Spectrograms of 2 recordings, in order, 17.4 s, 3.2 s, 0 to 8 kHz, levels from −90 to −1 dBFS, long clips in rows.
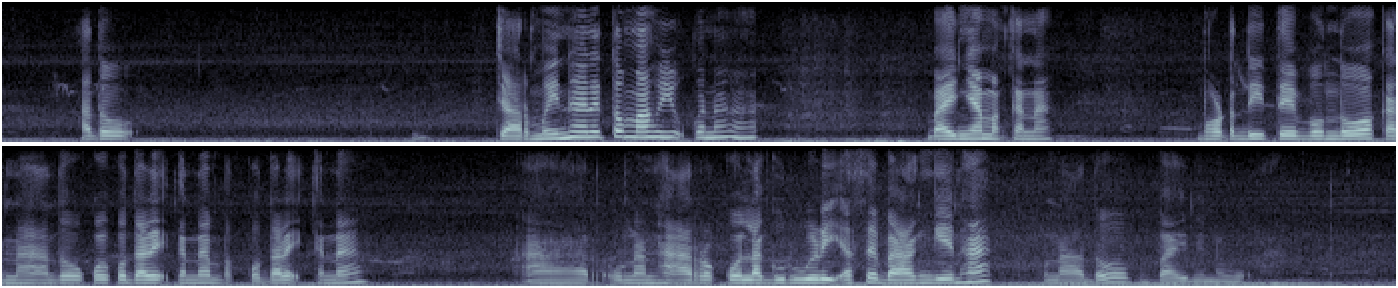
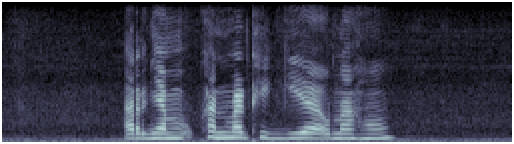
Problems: none marked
